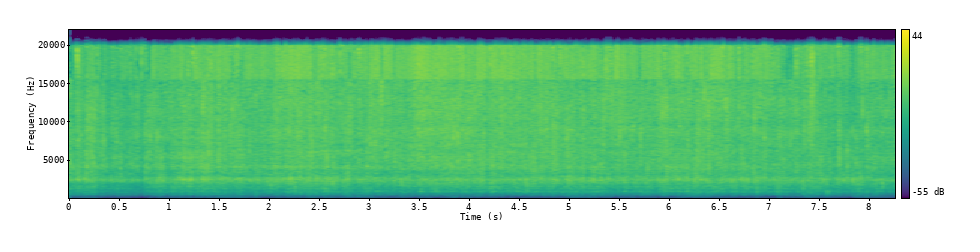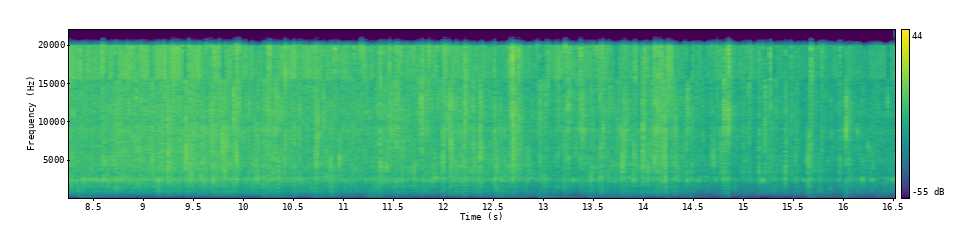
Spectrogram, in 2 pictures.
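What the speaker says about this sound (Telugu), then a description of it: "ఇప్పుడు మనం కరివేపాకు వేసుకుంటాము" Curry leaves hit hot oil in a pan, setting off a loud, steady crackling sizzle that continues unbroken, with bright spattering hiss throughout and no voices.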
